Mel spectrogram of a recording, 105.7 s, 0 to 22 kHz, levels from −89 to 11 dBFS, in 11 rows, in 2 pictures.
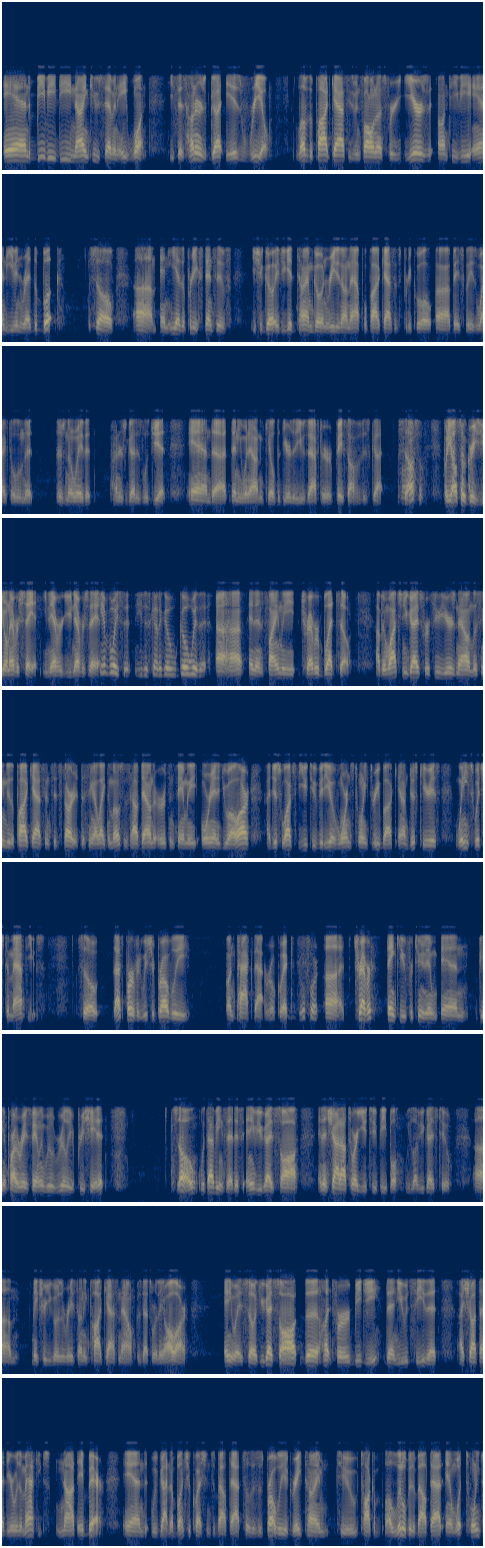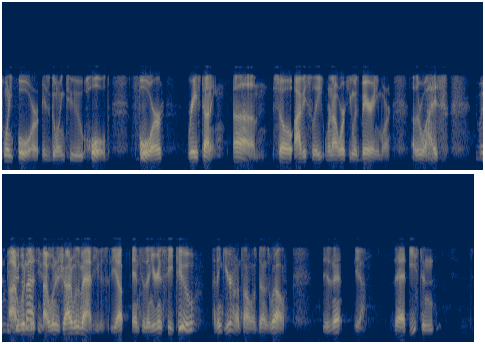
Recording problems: thin; very; fading below 450 Hz
phone-call audio; nothing above 3.5 kHz

